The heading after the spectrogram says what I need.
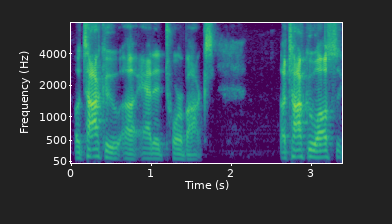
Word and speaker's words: otaku: uh what's it oku how do you say that okuu it's the anime yeah oh I wouldn't add on it added otaku there we go I knew I wasn't saying it right otaku added tour box aaku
